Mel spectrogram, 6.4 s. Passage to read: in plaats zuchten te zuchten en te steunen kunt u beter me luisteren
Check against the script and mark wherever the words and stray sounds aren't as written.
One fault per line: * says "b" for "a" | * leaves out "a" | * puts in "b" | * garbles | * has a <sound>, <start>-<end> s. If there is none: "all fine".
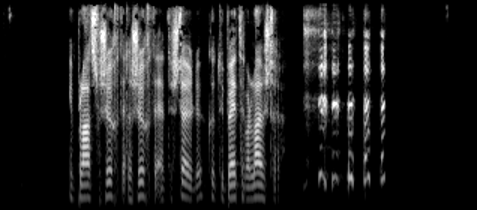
* has a laugh, 4.0-5.2 s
